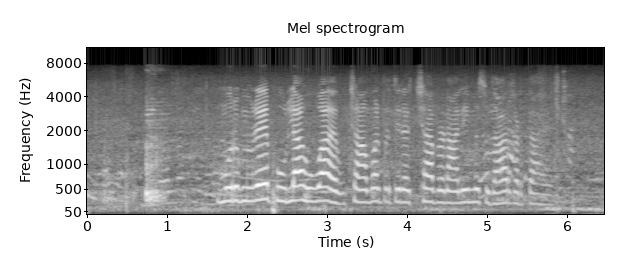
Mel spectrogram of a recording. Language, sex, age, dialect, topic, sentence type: Hindi, female, 60-100, Kanauji Braj Bhasha, agriculture, statement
